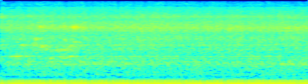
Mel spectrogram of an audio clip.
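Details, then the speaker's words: Classic car after new ignition (correct coil, new contact breakers and condenser, original HT leads): smooth even low hum, steady rhythm, no stumbles, firing on all cylinders, never run that well; normal idle. "It's idling properly. It's accelerating properly. It's firing on all cylinders."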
